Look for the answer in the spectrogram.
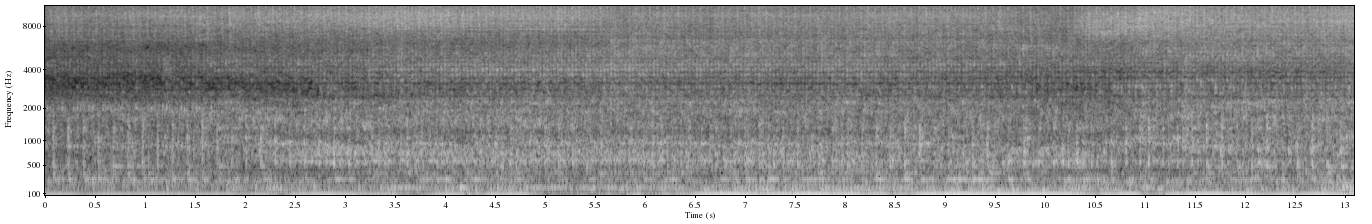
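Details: VAZ 2108 engine idling with a loose, uneven knock about three per second over the hum; crankshaft knock suspected, deep bottom-end, not confirmed.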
